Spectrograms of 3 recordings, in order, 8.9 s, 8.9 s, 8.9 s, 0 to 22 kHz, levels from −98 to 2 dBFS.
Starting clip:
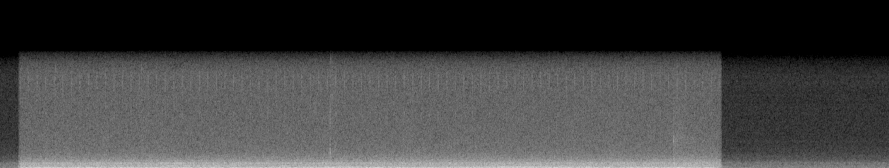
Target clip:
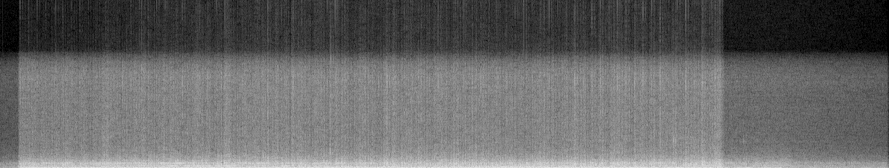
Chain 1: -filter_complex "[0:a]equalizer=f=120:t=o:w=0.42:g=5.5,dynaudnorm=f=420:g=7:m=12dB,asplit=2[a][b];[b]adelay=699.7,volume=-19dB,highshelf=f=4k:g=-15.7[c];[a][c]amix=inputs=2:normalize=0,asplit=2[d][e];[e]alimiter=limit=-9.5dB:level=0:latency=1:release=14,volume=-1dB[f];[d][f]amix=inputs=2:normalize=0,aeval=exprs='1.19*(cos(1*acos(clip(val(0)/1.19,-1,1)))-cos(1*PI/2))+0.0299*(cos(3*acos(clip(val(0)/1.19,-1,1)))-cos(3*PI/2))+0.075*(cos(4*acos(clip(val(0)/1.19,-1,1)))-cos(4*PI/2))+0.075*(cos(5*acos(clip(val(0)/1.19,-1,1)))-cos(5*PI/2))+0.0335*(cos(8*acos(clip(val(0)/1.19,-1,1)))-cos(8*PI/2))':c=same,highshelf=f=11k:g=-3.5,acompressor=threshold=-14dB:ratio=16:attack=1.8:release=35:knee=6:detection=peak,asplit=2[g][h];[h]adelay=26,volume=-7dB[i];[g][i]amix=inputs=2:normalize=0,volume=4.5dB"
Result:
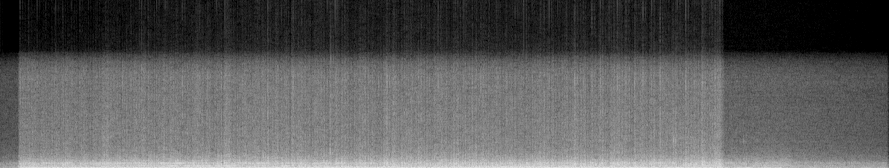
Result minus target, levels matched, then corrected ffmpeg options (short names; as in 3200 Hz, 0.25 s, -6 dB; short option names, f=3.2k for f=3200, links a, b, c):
8000 Hz band -3.0 dB
-filter_complex "[0:a]equalizer=f=120:t=o:w=0.42:g=5.5,dynaudnorm=f=420:g=7:m=12dB,asplit=2[a][b];[b]adelay=699.7,volume=-19dB,highshelf=f=4k:g=-15.7[c];[a][c]amix=inputs=2:normalize=0,asplit=2[d][e];[e]alimiter=limit=-9.5dB:level=0:latency=1:release=14,volume=-1dB[f];[d][f]amix=inputs=2:normalize=0,aeval=exprs='1.19*(cos(1*acos(clip(val(0)/1.19,-1,1)))-cos(1*PI/2))+0.0299*(cos(3*acos(clip(val(0)/1.19,-1,1)))-cos(3*PI/2))+0.075*(cos(4*acos(clip(val(0)/1.19,-1,1)))-cos(4*PI/2))+0.075*(cos(5*acos(clip(val(0)/1.19,-1,1)))-cos(5*PI/2))+0.0335*(cos(8*acos(clip(val(0)/1.19,-1,1)))-cos(8*PI/2))':c=same,highshelf=f=11k:g=6,acompressor=threshold=-14dB:ratio=16:attack=1.8:release=35:knee=6:detection=peak,asplit=2[g][h];[h]adelay=26,volume=-7dB[i];[g][i]amix=inputs=2:normalize=0,volume=4.5dB"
